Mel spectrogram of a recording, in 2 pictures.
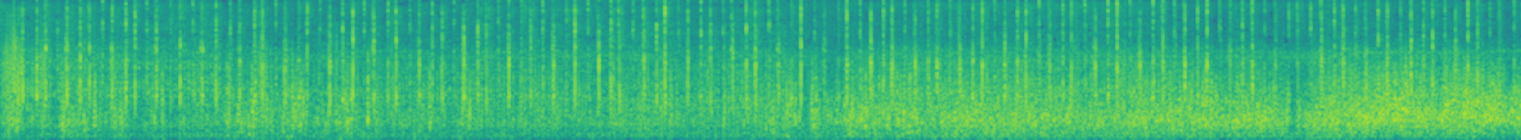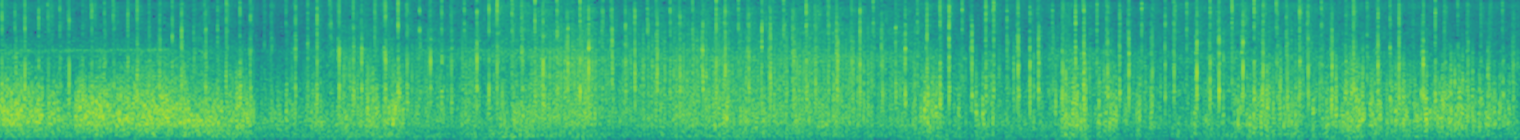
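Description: Horse's hooves beating quickly and steadily on a paved road as it runs at speed under a rider, over a steady rushing noise that grows louder in the middle.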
